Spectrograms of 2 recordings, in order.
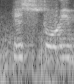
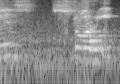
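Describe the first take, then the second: First: It is said as one smooth word. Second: It is said as two separate words. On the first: It means the study of the past. The speaker calls it right. "you have to say history" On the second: It means the story belonging to him. The speaker calls it wrong. "I might mistake it to be his story"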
